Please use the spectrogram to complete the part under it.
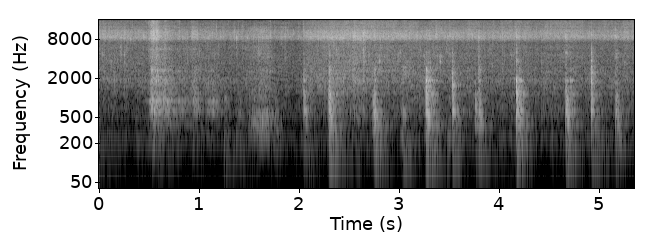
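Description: Chopped garlic fries with cumin in a pan, giving a steady sizzle broken by repeated scraping strokes as it is stirred, close and moderately loud, with no talk.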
